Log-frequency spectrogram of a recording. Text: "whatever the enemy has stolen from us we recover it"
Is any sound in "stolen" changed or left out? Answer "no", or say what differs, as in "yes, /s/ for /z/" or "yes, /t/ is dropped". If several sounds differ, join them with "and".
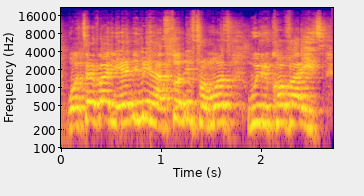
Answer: yes, /n/ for /l/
